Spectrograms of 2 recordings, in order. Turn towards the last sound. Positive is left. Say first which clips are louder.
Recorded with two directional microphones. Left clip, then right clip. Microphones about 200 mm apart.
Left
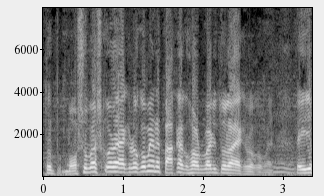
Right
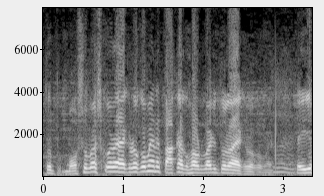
# left 1 dB
turn(degrees=25)  # may be behind; listen again after turning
